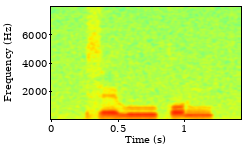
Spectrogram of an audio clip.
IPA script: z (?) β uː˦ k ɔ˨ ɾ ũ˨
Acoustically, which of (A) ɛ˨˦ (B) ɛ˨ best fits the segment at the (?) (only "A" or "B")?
A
